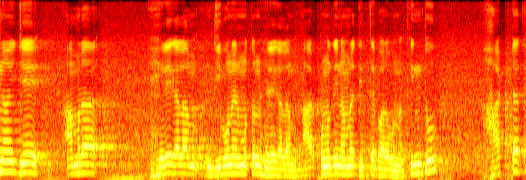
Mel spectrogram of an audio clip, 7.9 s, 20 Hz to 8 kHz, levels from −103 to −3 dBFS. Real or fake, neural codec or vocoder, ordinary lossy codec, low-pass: real; none; none; none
